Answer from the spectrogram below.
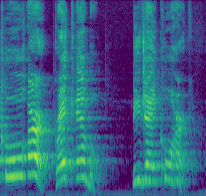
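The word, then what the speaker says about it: Kool Herc: DJ Koolh. Okay, that's why you're you're saying hell weird. DJ Cool Herk. DJ Cool Herk.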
